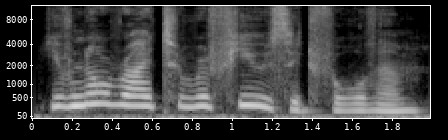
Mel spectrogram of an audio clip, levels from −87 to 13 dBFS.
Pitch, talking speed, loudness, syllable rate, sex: 225 Hz, 240 wpm, -15 LUFS, 5.8 syllables/s, female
